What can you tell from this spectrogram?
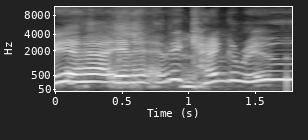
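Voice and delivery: put-on butcher an Australian accent for laughs; teasing a New Zealand coworker, hammed-up Aussie accent; mock accent. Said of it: "it was some sort of".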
